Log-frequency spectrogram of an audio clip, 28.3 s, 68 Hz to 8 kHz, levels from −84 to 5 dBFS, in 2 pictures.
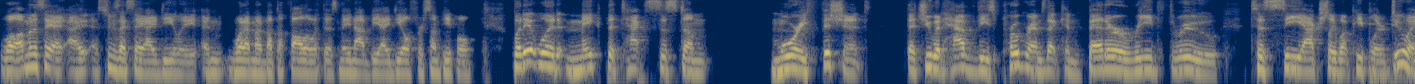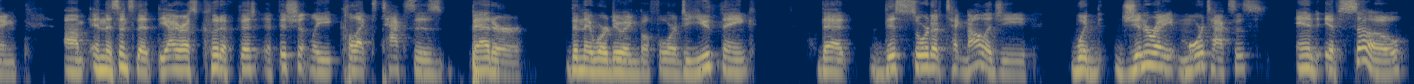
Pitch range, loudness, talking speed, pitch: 130-165 Hz, -22 LUFS, 185 wpm, 145 Hz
